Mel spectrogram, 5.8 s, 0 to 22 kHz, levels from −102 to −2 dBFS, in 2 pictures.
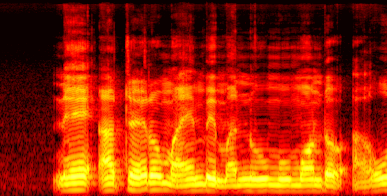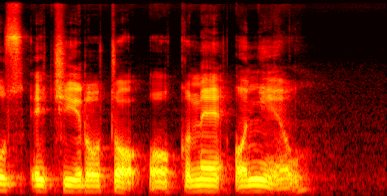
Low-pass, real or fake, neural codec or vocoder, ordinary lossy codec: none; fake; vocoder, 44.1 kHz, 128 mel bands, Pupu-Vocoder; none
